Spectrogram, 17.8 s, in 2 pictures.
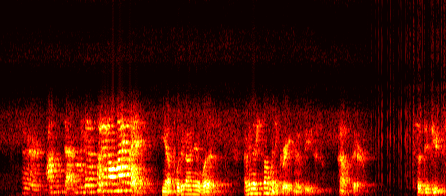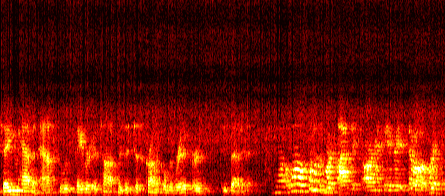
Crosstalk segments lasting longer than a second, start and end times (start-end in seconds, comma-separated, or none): none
